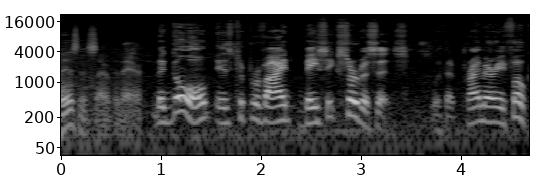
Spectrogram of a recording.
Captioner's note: voiceover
